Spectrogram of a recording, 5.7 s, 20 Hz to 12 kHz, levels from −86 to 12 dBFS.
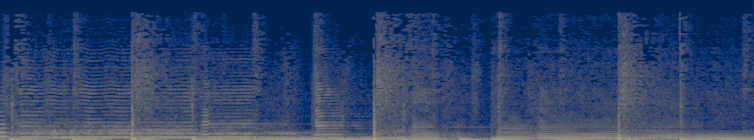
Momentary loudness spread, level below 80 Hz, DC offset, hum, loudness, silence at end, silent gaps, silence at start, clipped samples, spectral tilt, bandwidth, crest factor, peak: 2 LU; -34 dBFS; under 0.1%; none; -29 LUFS; 0 s; none; 0 s; under 0.1%; -6.5 dB/octave; 11.5 kHz; 18 dB; -10 dBFS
